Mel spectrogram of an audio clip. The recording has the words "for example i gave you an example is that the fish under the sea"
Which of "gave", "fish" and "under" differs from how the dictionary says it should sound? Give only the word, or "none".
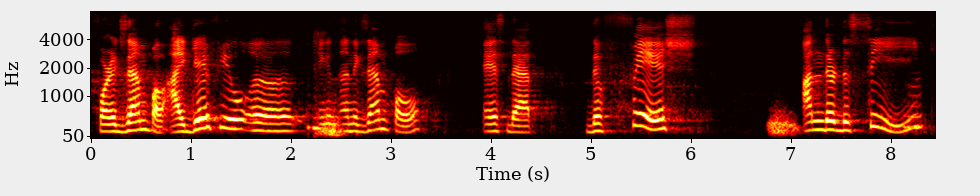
none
